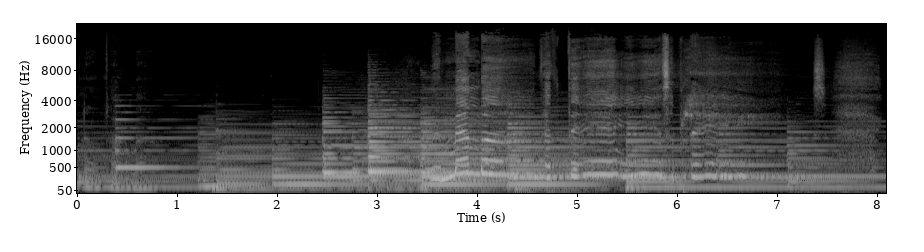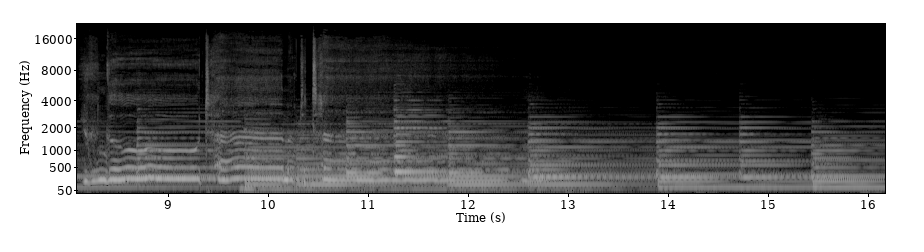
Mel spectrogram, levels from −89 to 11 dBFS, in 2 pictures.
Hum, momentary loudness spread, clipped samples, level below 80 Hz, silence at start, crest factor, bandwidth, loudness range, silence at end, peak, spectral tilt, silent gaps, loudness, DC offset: none; 14 LU; under 0.1%; -50 dBFS; 0 s; 18 dB; 18.5 kHz; 9 LU; 0 s; -10 dBFS; -6 dB/octave; none; -29 LUFS; under 0.1%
